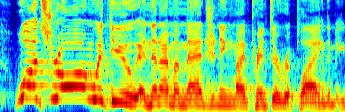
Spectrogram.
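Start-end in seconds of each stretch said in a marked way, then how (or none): 0.2-1.4 put-on very high, pitched-up screaming outburst. Telling how they react to their printer, retelling a scream. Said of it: "I'm like screaming at my printer".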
